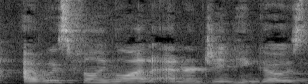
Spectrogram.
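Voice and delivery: normal talking voice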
